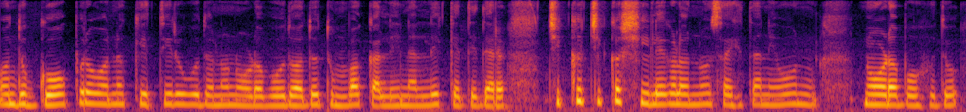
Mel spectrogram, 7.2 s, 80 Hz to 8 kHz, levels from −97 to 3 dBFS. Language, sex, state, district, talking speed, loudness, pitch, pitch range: Kannada, female, Karnataka, Bellary, 115 wpm, -18 LUFS, 220 Hz, 205-230 Hz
